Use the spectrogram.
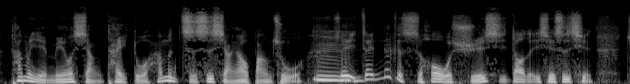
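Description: No technical faults can be heard anywhere in the speech.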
